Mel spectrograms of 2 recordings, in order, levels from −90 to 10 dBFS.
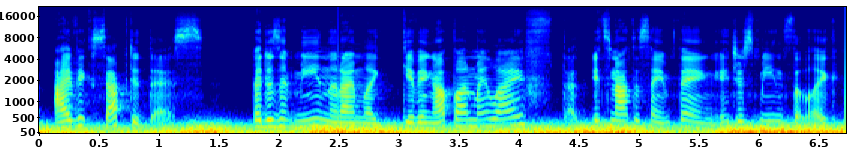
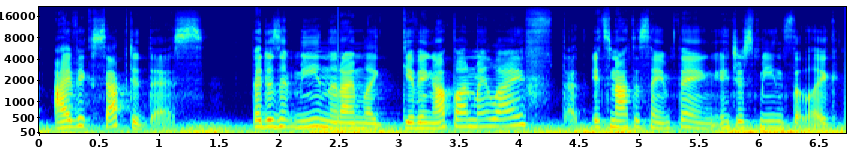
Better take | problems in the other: second | low rumble; loud; throughout; 7 dB below the speech; faint in the second

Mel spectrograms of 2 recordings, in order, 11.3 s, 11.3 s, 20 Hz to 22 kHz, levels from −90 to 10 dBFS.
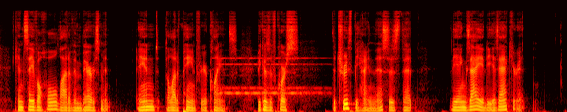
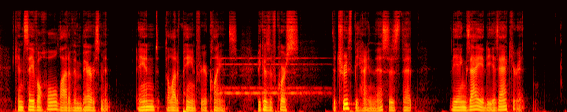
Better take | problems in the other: neither | doorbell; faint; from 4 to 6.5 s; peak 15 dB below the speech; the same in both

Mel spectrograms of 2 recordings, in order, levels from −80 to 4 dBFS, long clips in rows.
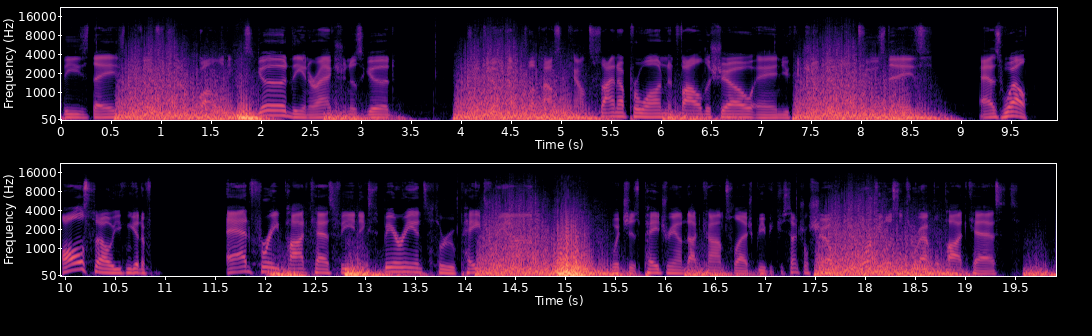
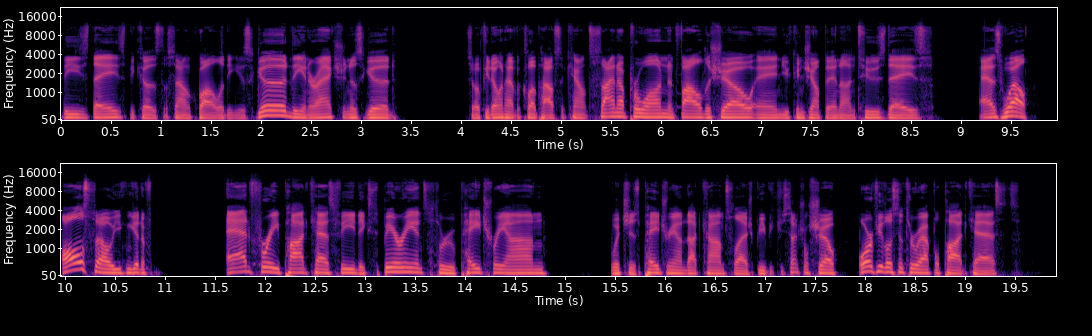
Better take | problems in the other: second | wind noise on the microphone; heavy; until 9 s and from 12 s on; 5 dB above the speech

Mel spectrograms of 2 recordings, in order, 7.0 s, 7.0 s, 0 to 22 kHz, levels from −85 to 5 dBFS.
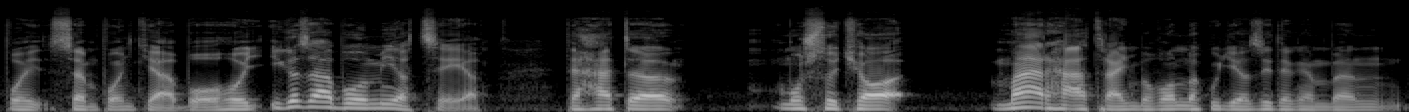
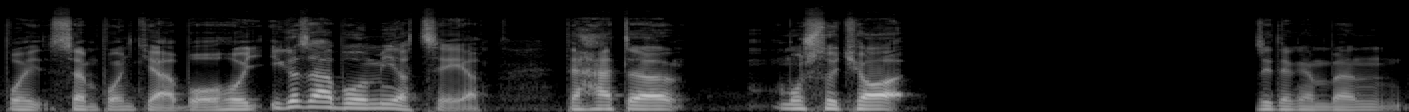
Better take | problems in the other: first | audio cutting out; at 4.5 s for 1.5 s

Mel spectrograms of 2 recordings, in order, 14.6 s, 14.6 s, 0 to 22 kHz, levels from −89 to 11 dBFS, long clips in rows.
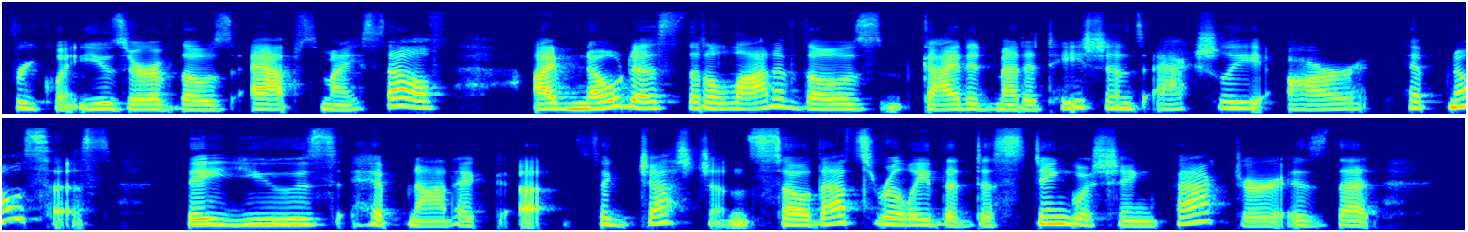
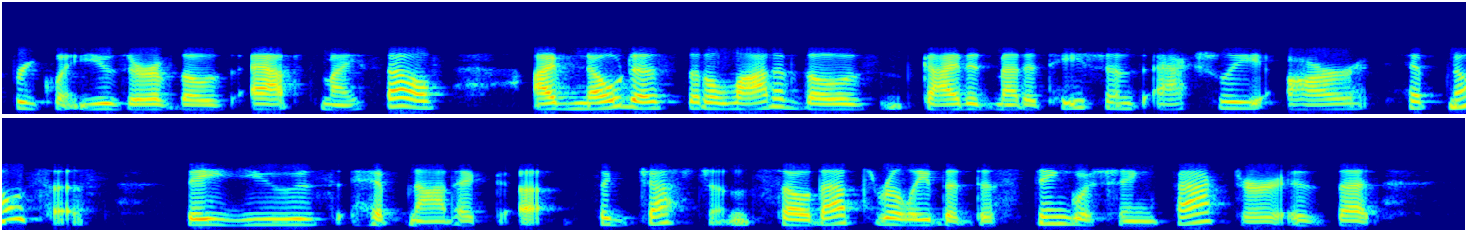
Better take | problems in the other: first | phone-call audio; nothing above 3 kHz

